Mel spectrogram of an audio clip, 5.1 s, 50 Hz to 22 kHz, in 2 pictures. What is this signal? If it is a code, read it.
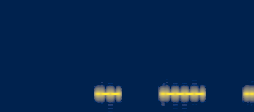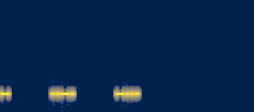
Morse code, heard as a keyed tone, about 46 wpm, spaced as for 17 wpm, 700 Hz. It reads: W1UFB
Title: USA Call Signs - 5 Characters - 6x Character Spacing - 50wpm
